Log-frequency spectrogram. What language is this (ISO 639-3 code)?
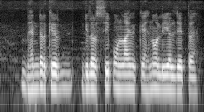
mai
